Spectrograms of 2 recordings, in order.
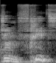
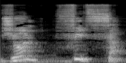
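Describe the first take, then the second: First: An r sound follows the f. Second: No r sound follows the f. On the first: The speaker calls it wrong. "C'est pas John Fritz" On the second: The speaker calls it right. "c'est John Fitz. Voilà, Fitz, F I T Z"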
